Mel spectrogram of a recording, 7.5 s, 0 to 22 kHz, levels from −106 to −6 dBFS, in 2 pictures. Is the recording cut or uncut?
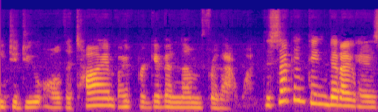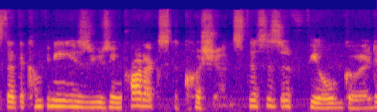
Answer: cut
